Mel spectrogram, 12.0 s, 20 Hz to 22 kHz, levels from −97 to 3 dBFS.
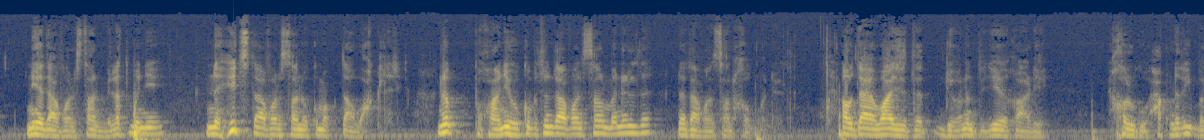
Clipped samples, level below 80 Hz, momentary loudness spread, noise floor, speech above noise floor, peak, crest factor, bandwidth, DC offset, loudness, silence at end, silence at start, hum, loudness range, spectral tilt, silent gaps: under 0.1%; -38 dBFS; 16 LU; -37 dBFS; 21 dB; 0 dBFS; 18 dB; 15.5 kHz; under 0.1%; -17 LUFS; 0 s; 0.25 s; none; 3 LU; -6.5 dB/octave; none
